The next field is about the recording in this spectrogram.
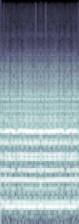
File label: HORN; LFS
